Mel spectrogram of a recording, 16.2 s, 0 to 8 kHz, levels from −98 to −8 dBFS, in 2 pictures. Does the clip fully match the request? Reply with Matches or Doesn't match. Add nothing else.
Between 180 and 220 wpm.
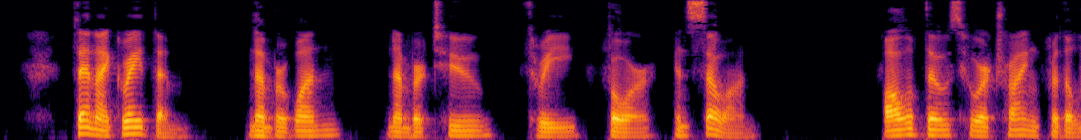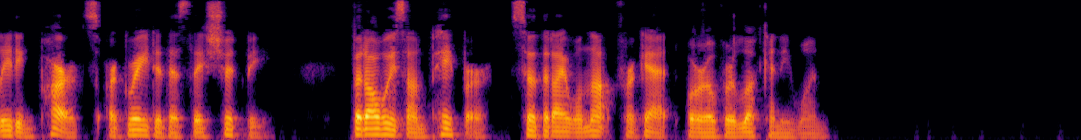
Doesn't match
